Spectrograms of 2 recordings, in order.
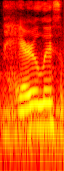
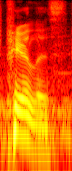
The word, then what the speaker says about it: Peerless: said say it right they like peress I'm like where did you see an a it's Peerless I guess you can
